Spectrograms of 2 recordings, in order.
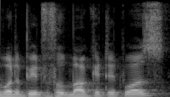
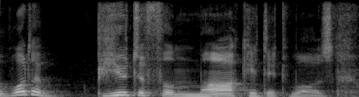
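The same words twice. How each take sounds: First: It sounds flat and rushed, with no pauses. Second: It sounds impressed, with lively pitch and pauses. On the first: It sounds pre-rehearsed, not felt. The speaker calls it wrong. "he's machine gunning" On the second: The speaker is genuinely impressed. The speaker calls it right. "When we are impressed by things, we can hear it in the pronunciation... with the right type of pausing"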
